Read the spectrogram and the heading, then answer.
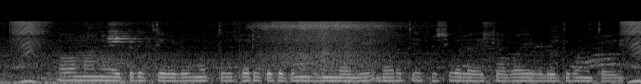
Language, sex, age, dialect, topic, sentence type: Kannada, female, 18-24, Coastal/Dakshin, agriculture, statement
